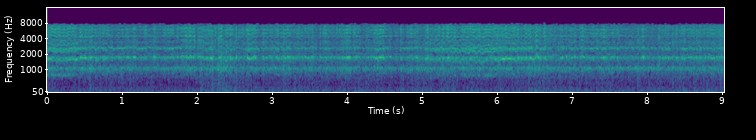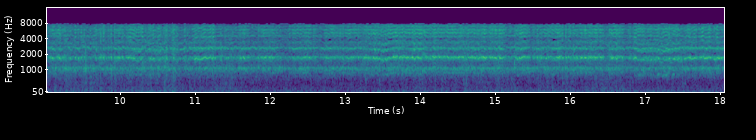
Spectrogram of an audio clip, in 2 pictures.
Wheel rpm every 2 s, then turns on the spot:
230, 230, 230, 230, 230, 220, 230, 230, 230.
none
